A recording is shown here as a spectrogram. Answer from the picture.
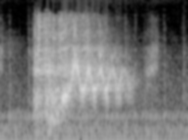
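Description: Cartoon-style "boing" comedy sound effect: a loud, wobbling springy tone that starts about half a second in and lasts about a second.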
